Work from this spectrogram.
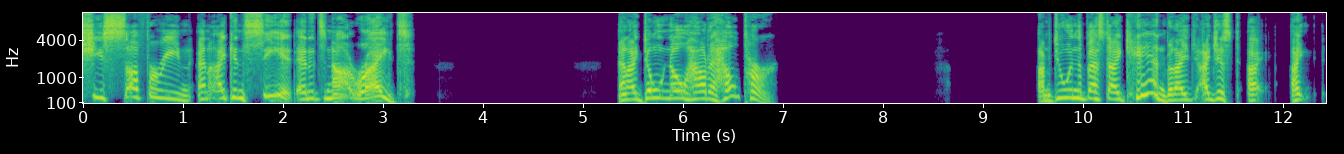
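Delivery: very high-pitched voice, crying through the words. Retelling a friend's words through tears: imitating someone crying while talking. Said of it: "while Mary's crying".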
